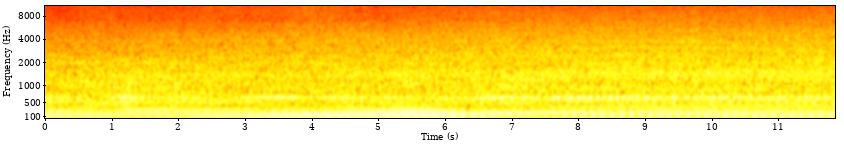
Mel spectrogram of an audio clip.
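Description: Gas engines on a pressure-washing trailer running steadily at a constant speed, a steady mechanical hum that swells a little for a few seconds midway.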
